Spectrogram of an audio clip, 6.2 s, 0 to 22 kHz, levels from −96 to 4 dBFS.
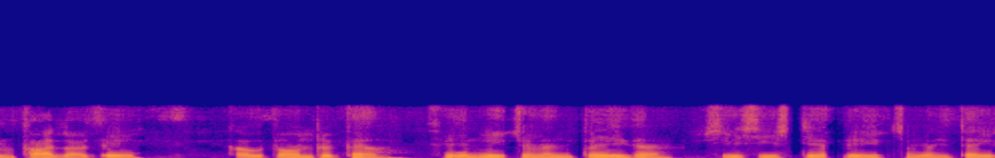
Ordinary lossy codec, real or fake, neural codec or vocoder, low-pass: none; fake; codec, 16 kHz in and 24 kHz out, 0.6 kbps, FireRedTTS-2 codec; 7.2 kHz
